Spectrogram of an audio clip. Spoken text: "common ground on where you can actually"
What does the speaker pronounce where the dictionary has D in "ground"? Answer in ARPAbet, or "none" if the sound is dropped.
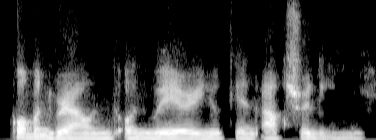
D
